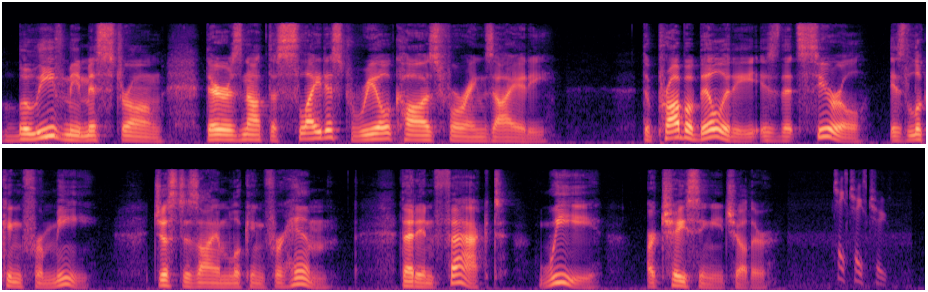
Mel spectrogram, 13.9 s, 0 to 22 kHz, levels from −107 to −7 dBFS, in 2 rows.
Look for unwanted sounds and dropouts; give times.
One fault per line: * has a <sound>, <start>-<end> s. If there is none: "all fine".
* has a chirp, 13.2-13.6 s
